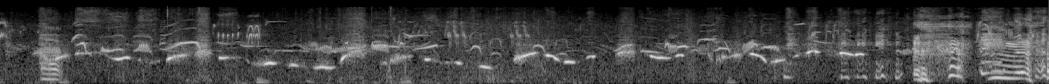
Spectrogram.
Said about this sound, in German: Was das wohl für ein Vogel war?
